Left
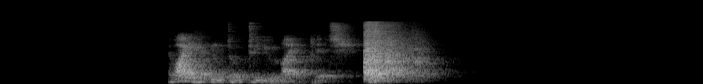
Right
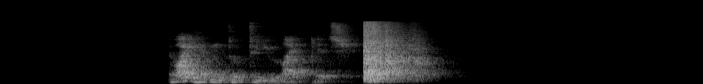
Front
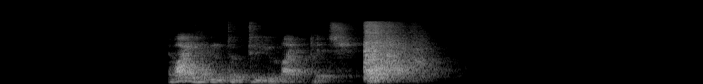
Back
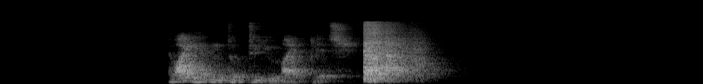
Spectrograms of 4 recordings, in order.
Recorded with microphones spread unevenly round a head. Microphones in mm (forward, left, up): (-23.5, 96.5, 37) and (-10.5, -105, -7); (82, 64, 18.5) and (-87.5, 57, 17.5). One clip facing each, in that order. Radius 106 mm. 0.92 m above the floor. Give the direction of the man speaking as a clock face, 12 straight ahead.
10 o'clock.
